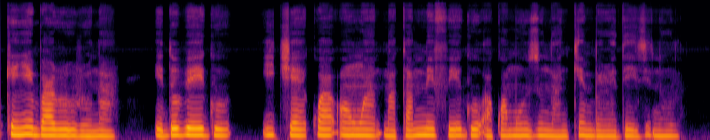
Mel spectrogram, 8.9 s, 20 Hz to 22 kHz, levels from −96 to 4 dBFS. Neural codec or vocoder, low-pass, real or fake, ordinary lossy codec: vocoder, 44.1 kHz, 128 mel bands, Pupu-Vocoder; 19.8 kHz; fake; none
